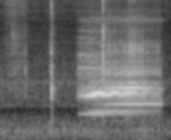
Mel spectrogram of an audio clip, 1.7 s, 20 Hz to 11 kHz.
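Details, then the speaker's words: GHD Chronos S8M261 hair straightener at 190 °C: short, fast buzzy vibration from the piezo buzzer mounted too close to the on/off button; holding the button pressed stops the vibration; a poor design. "you hear that vibrating noise I don't know whether you can hear it on this camera or not but if I press the button and hold it then you don't hear that vibrating so I just it is very fast vibrating from that buzzer don't like that"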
